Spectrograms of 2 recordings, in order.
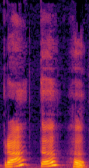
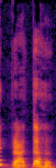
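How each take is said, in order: First: प्रातः very slow, split as प्रा, त, ह; syllable-by-syllable प्रातः. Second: प्रातः as one word, ending in a light ह; joined-up प्रातः. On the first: Teacher showing where ह sounds, प्रातः slowly broken up. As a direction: break प्रातः apart, ending on a clear ह. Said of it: "उसमें उच्चारण आपका ह आना चाहिए". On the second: Teacher answering how we say it, प्रातः joined up. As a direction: say प्रातः unbroken with an audible final ह. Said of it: "तो हम कैसे बोलेंगे?". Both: Shown as a demonstration.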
